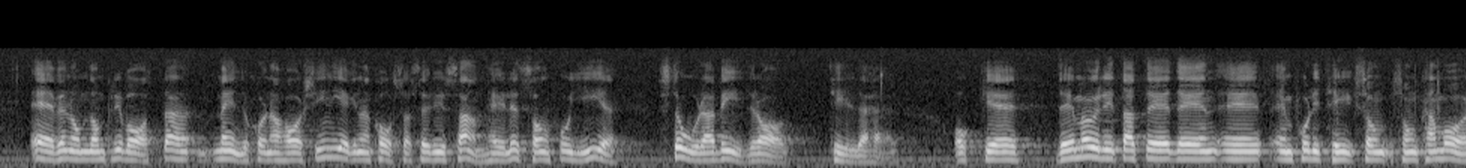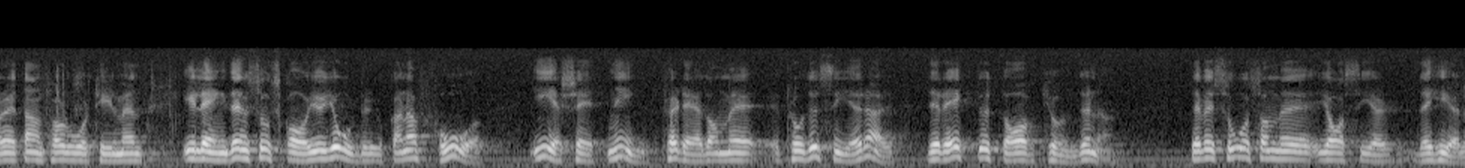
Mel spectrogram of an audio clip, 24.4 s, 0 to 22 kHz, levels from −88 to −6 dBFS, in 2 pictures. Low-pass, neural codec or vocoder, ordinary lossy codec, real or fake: none; none; none; real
